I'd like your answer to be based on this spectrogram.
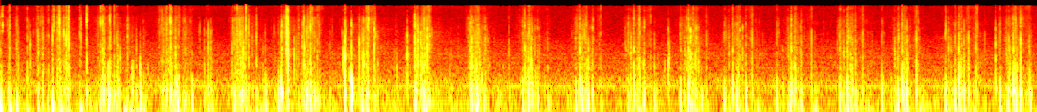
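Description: A rolled beeswax-coated cotton wrap is squeezed and crinkled with the fingers, giving a steady run of dense, crisp crunches and crackles. The sound is mostly low-weighted with short, dry snaps that fade almost instantly, and a faint steady hum sits beneath it throughout.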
